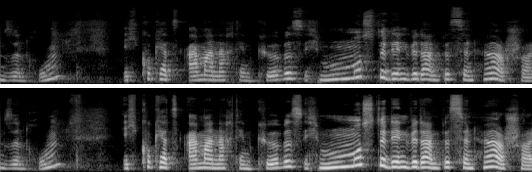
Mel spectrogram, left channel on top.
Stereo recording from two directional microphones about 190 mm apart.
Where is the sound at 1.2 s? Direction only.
50° right (ahead or behind).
